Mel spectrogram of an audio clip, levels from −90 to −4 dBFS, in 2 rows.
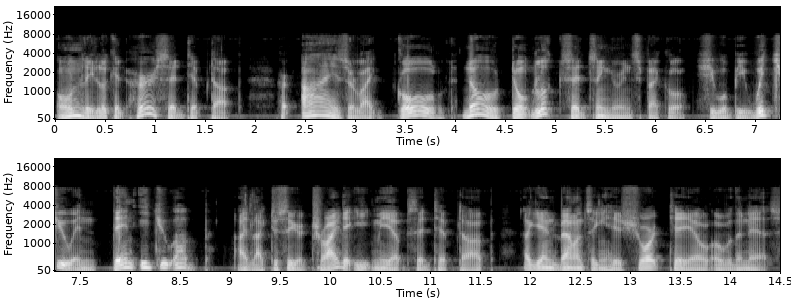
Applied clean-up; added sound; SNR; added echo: none; none; none; none.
